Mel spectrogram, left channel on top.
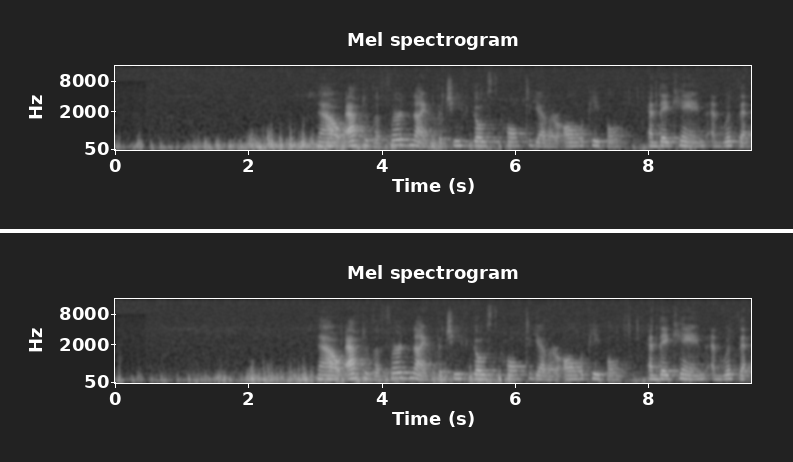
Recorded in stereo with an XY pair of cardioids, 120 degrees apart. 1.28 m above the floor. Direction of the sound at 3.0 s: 5° right.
